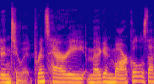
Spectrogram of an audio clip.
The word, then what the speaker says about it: Meghan Markle: Prince Harry, Megan Markle, is that how you say her name?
